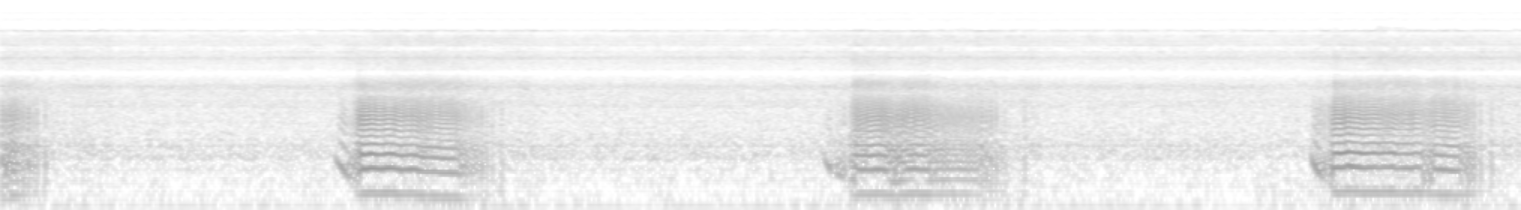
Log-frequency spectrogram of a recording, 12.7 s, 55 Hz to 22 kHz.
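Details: Three rattling snores on each breath in, about 15 a minute, over a steady background hiss: a cat snoring.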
